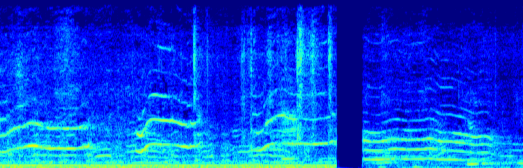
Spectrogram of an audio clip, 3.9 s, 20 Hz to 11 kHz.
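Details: Newborn Golden Retriever puppies from Rosie's litter of twelve, born 4/25/23, indoors. Thin, high squeals bend up and down, overlapping with a steady low electrical hum and a brief dropout near the end.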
